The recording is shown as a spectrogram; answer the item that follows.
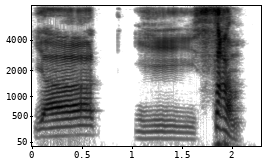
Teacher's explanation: the 三 actually sounds like it was a fourth tone, but it doesn't have to be the fourth tone.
